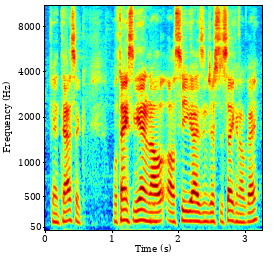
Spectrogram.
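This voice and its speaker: A man's voice: medium pitch, little pitch movement, fast talker, a little mellow. A man hosting a live stream, chatting casually with guests in an informal, jokey, rambling way.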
